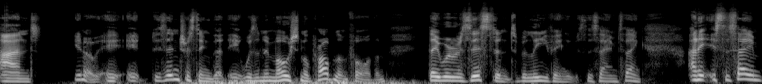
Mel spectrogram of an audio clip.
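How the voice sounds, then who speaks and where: Talking at a very fast pace, a man with a fairly high pitch uses lively intonation and big swings in loudness. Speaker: blind goat-herder and storyteller/singer. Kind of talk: casual interview answer, conversational talk.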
